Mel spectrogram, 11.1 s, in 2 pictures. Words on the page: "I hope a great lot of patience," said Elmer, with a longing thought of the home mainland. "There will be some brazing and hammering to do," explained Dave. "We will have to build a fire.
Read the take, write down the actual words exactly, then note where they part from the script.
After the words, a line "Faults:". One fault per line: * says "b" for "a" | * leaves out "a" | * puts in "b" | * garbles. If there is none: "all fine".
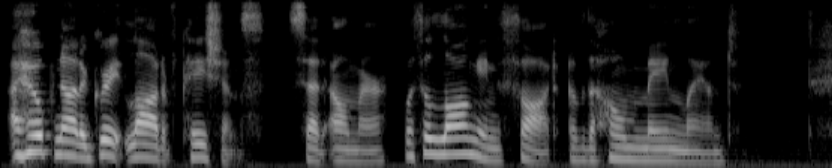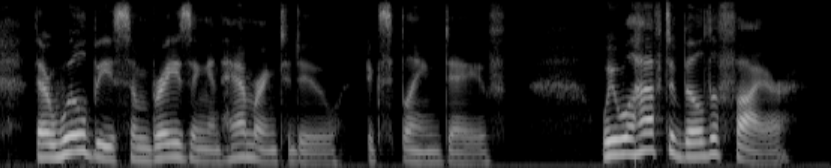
"I hope not a great lot of patience," said Elmer, with a longing thought of the home mainland. "There will be some brazing and hammering to do," explained Dave. "We will have to build a fire.
Faults:
* puts in "not"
